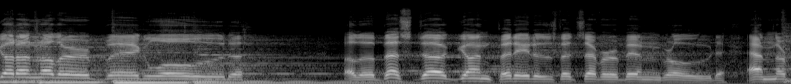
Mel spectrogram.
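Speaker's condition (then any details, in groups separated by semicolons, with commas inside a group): No condition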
